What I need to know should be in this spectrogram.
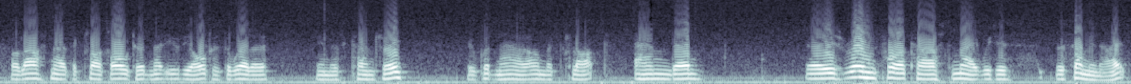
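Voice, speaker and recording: A man's voice: medium pitch, mellow. An English man in his sixties rambling in a homely way as he records a casual spoken letter to family on an old home tape. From England. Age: 60s. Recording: dull 1960s home reel-to-reel tape.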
